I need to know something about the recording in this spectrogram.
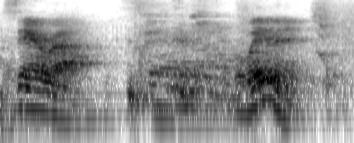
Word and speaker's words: Sarah: It has a hey at the end. Why is this not a closed syllable here? Here's one open one. Why is this not one also closed to where we say Sarah? Because this is a vowel indicator because it's in the list here.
